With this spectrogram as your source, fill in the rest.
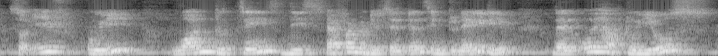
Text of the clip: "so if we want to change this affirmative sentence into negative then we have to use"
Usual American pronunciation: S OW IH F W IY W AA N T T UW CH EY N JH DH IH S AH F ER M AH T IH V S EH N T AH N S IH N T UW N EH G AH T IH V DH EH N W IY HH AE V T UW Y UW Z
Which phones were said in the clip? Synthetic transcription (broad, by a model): S OW IH F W IY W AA N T T UW CH EY N JH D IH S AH F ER M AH T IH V S EH N T AH N S IH N T UW N EH G AH T IH V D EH N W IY HH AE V T UW Y UW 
